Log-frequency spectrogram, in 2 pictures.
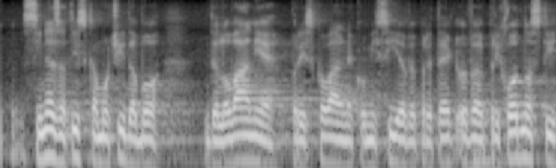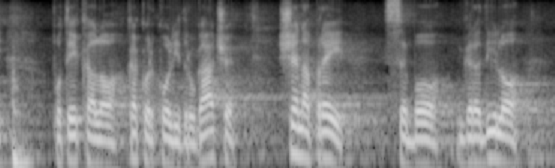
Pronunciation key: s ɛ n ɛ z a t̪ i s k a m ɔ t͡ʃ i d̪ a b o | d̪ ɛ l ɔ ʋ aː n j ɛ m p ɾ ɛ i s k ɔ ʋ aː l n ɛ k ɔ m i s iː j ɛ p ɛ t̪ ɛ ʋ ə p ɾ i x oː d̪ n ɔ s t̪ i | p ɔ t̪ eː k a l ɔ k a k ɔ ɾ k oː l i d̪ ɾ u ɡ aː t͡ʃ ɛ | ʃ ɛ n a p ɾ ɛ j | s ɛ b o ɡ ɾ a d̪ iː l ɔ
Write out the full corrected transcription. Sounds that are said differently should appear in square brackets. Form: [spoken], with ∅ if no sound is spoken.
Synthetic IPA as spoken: s [i] n ɛ z a t̪ i s k a m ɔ t͡ʃ i d̪ a b o | d̪ ɛ l ɔ ʋ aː n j ɛ [∅] p ɾ ɛ i s k ɔ ʋ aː l n ɛ k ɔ m i s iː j ɛ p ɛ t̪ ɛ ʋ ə p ɾ i x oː d̪ n ɔ s t̪ i | p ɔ t̪ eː k a l ɔ k a k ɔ ɾ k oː l i d̪ ɾ u ɡ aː t͡ʃ ɛ | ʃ ɛ n a p ɾ ɛ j | s ɛ b o ɡ ɾ a d̪ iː l ɔ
